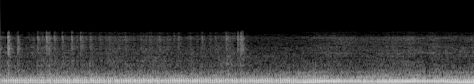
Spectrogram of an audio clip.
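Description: Honda B20 four-cylinder engine swapped into an Acura Integra idling steadily, then given a short blip of the throttle about three seconds in, its note rising and falling back.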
